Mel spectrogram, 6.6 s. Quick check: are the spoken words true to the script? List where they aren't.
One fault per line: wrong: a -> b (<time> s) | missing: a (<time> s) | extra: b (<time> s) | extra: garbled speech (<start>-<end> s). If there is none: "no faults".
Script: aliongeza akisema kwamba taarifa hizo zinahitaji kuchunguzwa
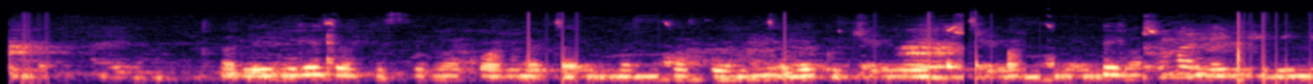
extra: garbled speech (4.8-5.7 s)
